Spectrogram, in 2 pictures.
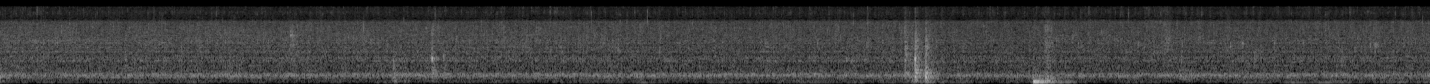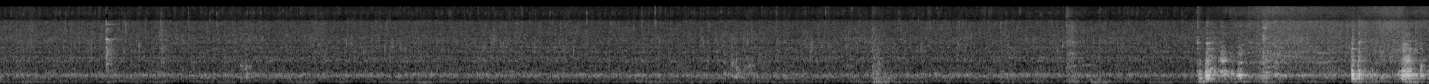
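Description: Oil sizzling steadily as chicken, tomato and spices fry in an aluminium pressure-cooker pot, with a few faint knocks. Near the end a metal ladle starts stirring, scraping and clattering against the pot.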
